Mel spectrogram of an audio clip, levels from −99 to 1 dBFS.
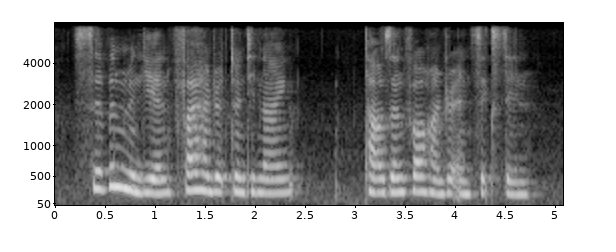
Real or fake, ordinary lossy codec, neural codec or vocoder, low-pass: real; AAC, 48 kbps; none; 7.2 kHz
